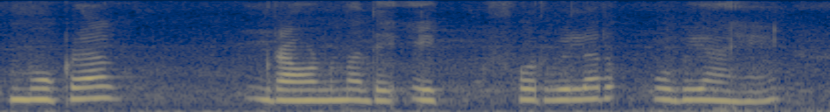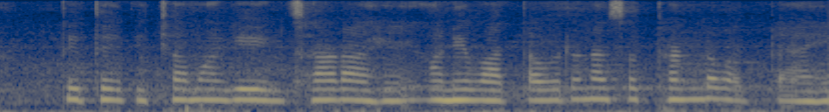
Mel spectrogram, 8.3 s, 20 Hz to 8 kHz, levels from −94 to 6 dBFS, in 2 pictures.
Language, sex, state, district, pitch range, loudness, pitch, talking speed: Marathi, female, Maharashtra, Chandrapur, 240-260 Hz, -34 LUFS, 250 Hz, 135 wpm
